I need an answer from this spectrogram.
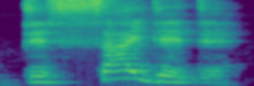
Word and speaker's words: decided: Okay so we've got decided decided again ID sound okay so how did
